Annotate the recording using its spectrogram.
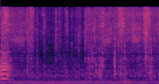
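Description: Paper dollar bills rustling and crinkling in the hands as a stack is shuffled and turned to face one way: a run of small, irregular crackles.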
